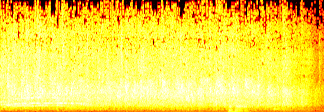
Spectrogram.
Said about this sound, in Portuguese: So why don't we give them a great hand as well? Então por que a gente não dá uma salva de palmas para eles?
